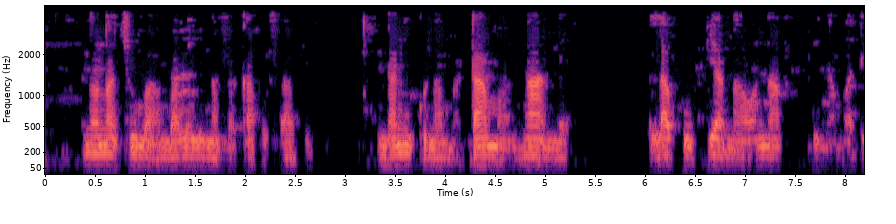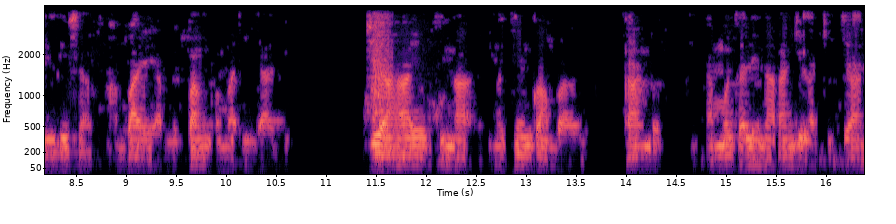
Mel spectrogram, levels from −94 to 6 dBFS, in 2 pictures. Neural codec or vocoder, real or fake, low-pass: none; real; 3.6 kHz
